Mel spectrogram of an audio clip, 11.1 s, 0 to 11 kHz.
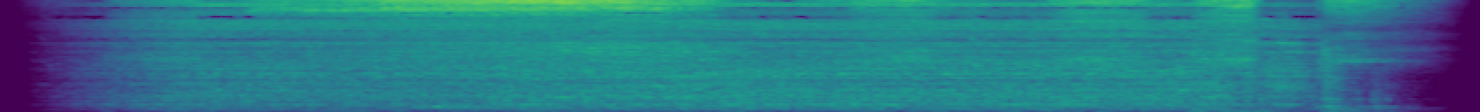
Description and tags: Chamber Gas 1
Pressurising a hyperbaric chamber. Audio taken from a GoPro H4 Black
pressure, submarine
